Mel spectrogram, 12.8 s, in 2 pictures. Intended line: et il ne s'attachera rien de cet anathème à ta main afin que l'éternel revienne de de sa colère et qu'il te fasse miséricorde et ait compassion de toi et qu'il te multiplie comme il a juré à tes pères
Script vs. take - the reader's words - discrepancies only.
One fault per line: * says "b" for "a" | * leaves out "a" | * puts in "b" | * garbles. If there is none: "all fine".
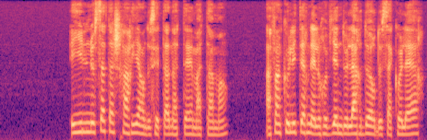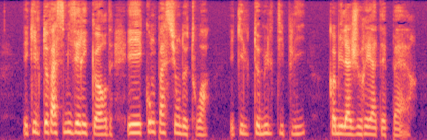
* puts in "l'ardeur"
